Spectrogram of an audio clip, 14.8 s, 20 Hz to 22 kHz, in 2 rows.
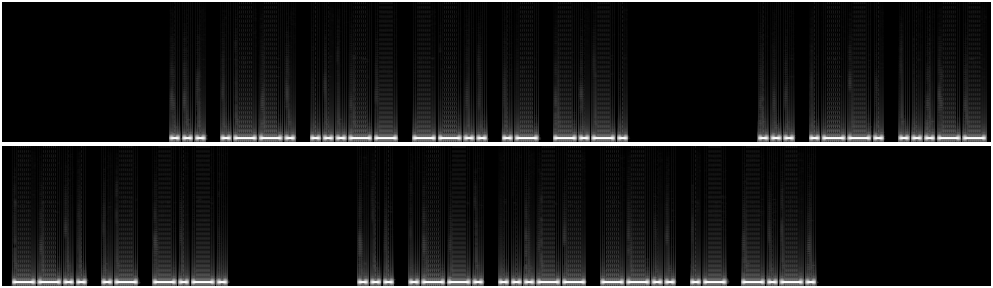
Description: Morse code, heard as a keyed tone, about 25 wpm, 700 Hz. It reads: SP3ZAC SP3ZAC SP3ZAC
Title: DXCC-100 Call Signs - 6 Characters - Repeated 3x - 25wpm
